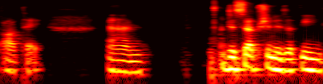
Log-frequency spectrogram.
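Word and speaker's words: Atë: It's spelled ate like eight, but it's got the diacritics over the letters, and it's pronounced ate.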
